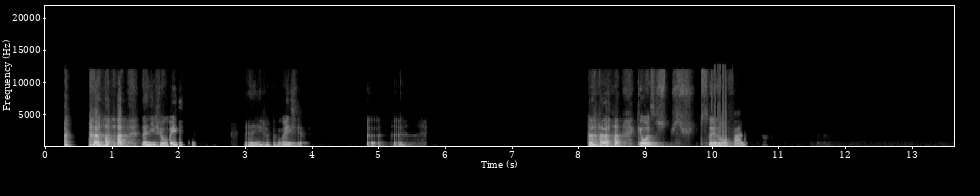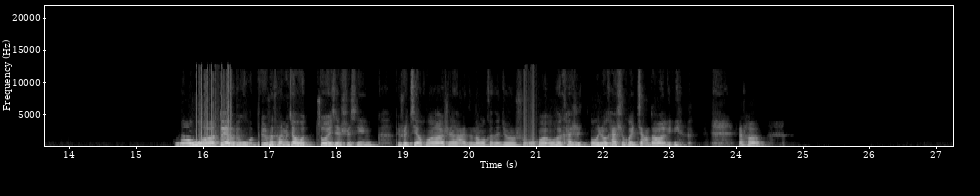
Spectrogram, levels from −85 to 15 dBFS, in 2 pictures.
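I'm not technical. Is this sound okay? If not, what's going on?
No, there are three kinds of problem in this speech.

From 0.31 to 0.69 s there is a call audio freeze. The sound just before it is drawn out into a fading buzz, then goes quiet for about 0.19 s, and the speech resumes exactly where it stopped. The likely cause is that pieces of the call were held up on the way, so the receiver ran out of audio and filled the wait. Nothing is lost; the speech is simply pushed later by about a third of a second. That one long stretched pause is what sets it apart from the crackle below.

Processor overload crackle comes at 9.11 to 10.33 s, 15.91 to 16.42 s and 20.75 to 21.03 s. The device handling the audio was too busy to keep up, so it kept missing its deadlines for tiny slices of sound, each only a couple of thousandths of a second long. Dozens of those little dropouts in a row are heard as a gritty, tearing crackle on top of the speech. 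Unlike the freeze, there is no single pause, just rough noise that stops when the strain passes.

A jitter buffer speed-up happens from 13.07 to 14.23 s. The receiver had built up more stored audio than it wanted, so it trimmed out many tiny slices to catch up, about a third of a second in total. The speech there runs roughly 23% faster and sounds hurried, but the pitch stays the same, so it does not turn squeaky the way a sped-up recording would.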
